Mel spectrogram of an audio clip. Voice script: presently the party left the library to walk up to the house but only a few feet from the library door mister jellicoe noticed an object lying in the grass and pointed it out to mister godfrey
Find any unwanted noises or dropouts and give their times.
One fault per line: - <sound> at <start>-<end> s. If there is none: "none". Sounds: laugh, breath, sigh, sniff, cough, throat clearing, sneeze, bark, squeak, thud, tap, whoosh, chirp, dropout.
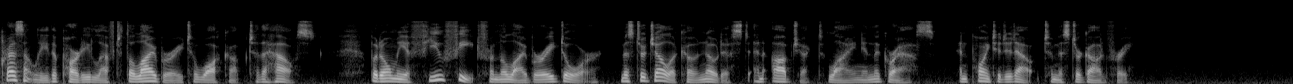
none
